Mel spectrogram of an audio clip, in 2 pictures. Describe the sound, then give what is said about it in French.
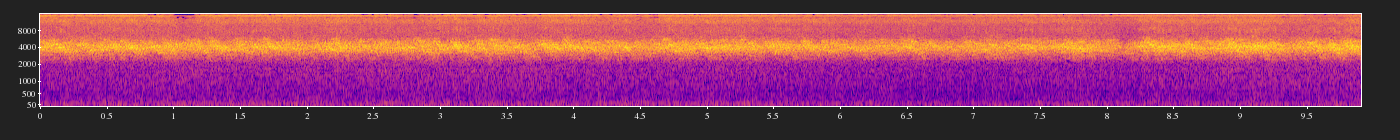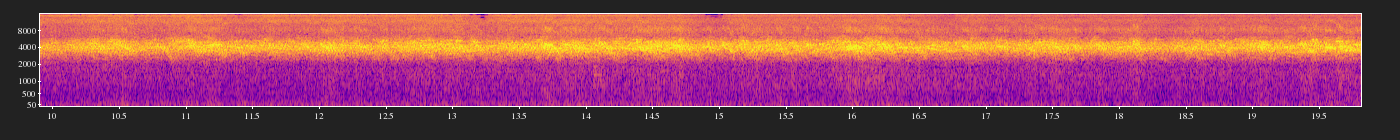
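A dense, continuous wash of layered birdsong and insect-like chirring, manipulated and multiplied by Antoine Bonfanti for Chris Marker's 1963 film La Jetée, forming a steady shimmering texture that holds a constant level throughout, with no voices. “Voilà, tu vois, ce que j'entends s'achève sur ces chants d'oiseaux manipulés, multipliés par Antoine Bonfanti dans le chef-d'œuvre de Chris Marker, La Jetée, en 1963.”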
